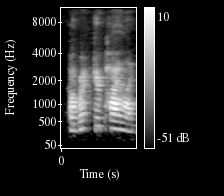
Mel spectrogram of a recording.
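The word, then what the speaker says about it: arrector pili: called, and I'm going to let the computer pronounce this so I make sure I do it correctly. Erector pili muscle.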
